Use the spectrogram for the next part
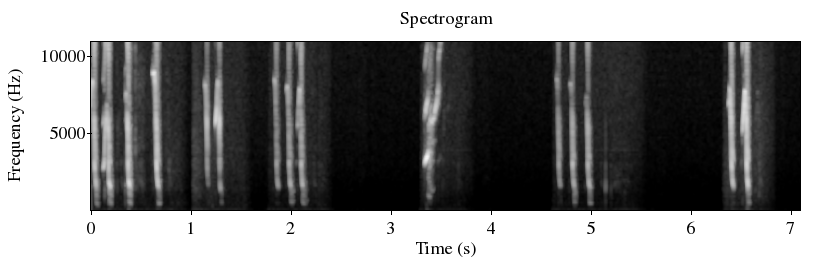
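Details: Grey squirrel chirping loudly: short, sharp broadband clicks and chips, some in quick pairs or triplets, separated by silent gaps of a second or more, with one higher squeaky note near the middle.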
